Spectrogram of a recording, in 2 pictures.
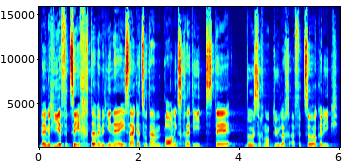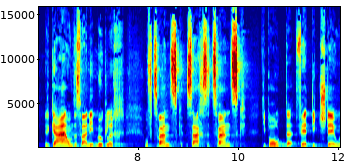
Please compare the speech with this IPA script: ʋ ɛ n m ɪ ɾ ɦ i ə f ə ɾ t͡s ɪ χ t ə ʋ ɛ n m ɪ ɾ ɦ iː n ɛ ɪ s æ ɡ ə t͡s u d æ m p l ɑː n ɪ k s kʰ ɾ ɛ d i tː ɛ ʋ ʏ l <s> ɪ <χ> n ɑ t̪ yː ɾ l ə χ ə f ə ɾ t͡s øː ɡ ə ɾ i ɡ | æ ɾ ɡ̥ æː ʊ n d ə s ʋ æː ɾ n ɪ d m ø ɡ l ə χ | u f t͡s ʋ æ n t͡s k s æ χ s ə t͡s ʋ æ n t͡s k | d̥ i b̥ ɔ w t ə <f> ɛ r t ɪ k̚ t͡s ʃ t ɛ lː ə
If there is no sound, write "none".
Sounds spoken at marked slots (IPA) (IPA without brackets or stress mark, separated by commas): s, χ, f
